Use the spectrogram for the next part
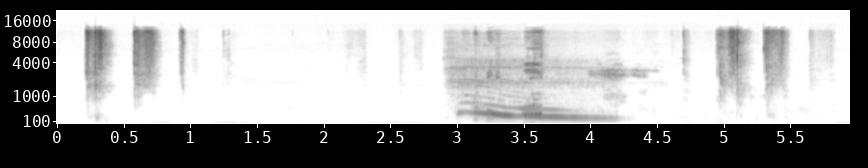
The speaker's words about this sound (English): So, again, we're using Modern Witch Tarot. I still have a deck on the way. We're waiting for that. We're about to shuffle.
